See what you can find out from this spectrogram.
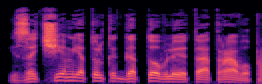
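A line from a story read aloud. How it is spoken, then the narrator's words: Groaned. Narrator (Russian): простонал он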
